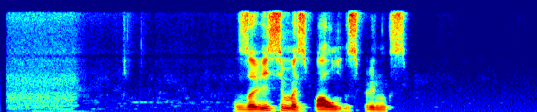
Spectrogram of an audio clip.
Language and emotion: Russian, neutral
